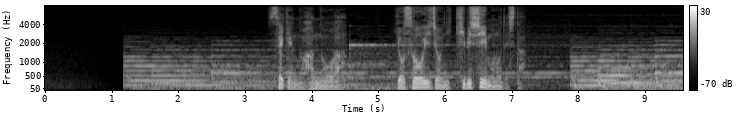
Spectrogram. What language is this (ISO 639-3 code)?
jpn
